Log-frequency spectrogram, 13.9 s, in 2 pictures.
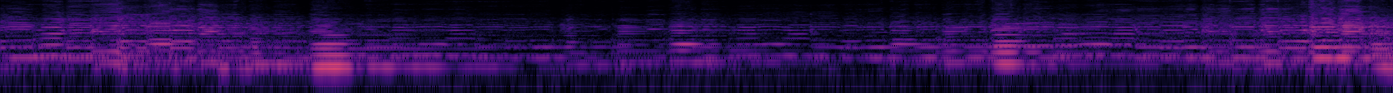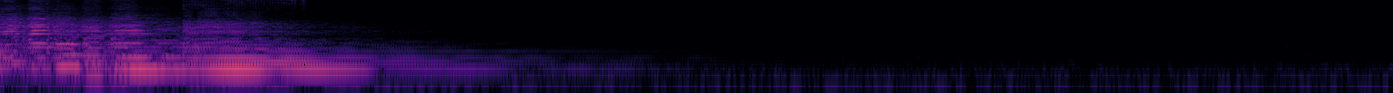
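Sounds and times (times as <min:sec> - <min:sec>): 
unaccompanied cello piece in D minor: 0:00.0 - 0:10.0.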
